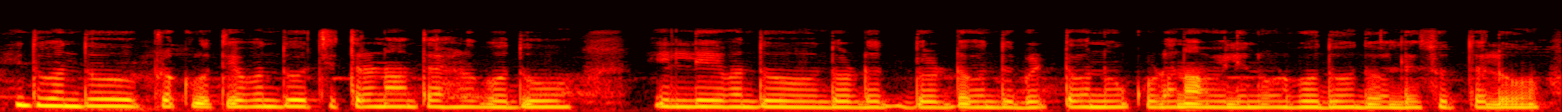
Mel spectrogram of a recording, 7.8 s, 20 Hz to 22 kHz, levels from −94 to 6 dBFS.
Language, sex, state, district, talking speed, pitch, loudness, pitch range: Kannada, female, Karnataka, Chamarajanagar, 160 wpm, 210 Hz, -29 LUFS, 200-225 Hz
